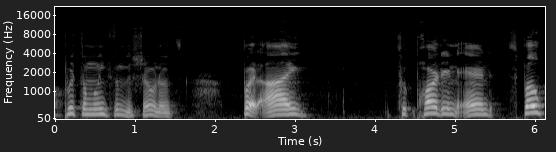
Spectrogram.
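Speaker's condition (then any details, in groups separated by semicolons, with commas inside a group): Cerebral palsy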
